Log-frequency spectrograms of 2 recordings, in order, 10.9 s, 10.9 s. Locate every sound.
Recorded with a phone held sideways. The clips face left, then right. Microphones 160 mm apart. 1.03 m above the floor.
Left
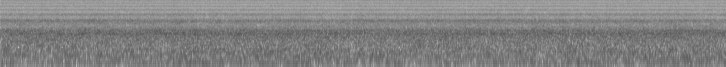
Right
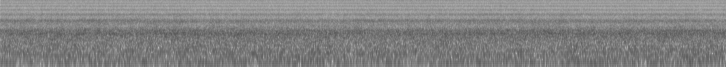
Only background noise.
